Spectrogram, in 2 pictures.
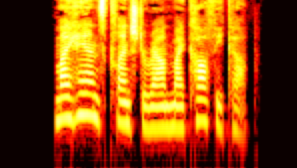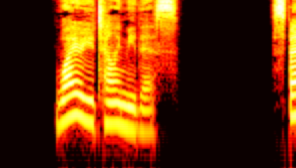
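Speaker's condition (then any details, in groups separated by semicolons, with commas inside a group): No condition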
